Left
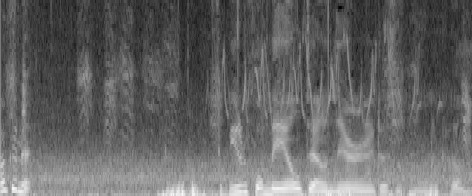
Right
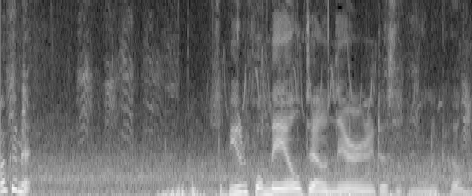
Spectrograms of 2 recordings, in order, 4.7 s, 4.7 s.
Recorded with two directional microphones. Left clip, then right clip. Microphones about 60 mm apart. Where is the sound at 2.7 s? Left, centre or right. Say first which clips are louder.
Right 1 dB; centre.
